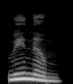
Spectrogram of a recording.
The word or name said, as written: ವಿನಂ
